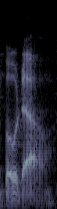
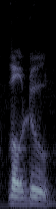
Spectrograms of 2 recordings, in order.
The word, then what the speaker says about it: Vodou: Like spirits, for instance, with the nature of Ugu Fairlie in Vodao, or it's pronounced Vodou, but I pronounce it Vodao.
